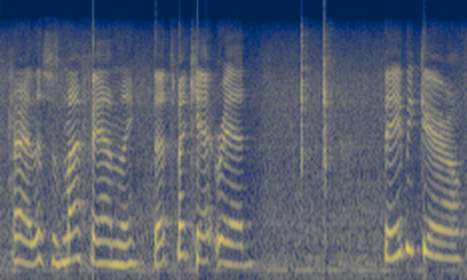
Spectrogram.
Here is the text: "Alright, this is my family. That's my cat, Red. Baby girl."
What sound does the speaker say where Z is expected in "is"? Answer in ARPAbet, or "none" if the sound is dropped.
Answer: Z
